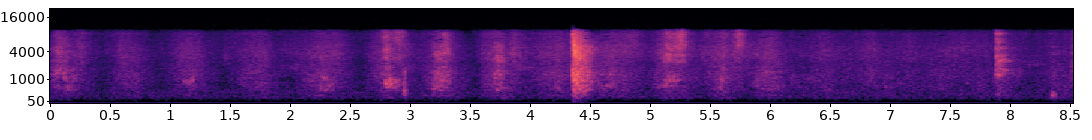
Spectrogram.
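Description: Irregular light clicks and knocks from a flatland BMX bike being spun and balanced on a carpeted floor, with one sharper knock about four and a half seconds in.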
